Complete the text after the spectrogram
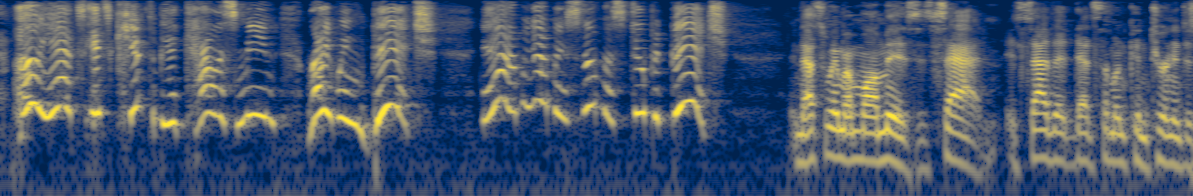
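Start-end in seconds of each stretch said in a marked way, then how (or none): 0.1-5.5 mocking mom. Son mocking his mother's callous attitude, high mock voice. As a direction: sneer her words in a high cartoonish voice. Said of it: "and she thinks".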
